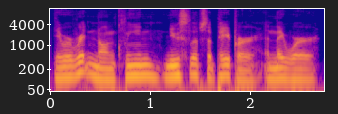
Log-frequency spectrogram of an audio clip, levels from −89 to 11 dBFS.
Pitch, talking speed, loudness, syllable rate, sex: 115 Hz, 260 wpm, -16 LUFS, 6.1 syllables/s, male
